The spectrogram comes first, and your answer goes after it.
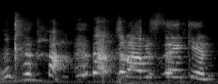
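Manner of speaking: high laughing voice. Real, not acted. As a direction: talk through real laughter. Laughing after the session ends.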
